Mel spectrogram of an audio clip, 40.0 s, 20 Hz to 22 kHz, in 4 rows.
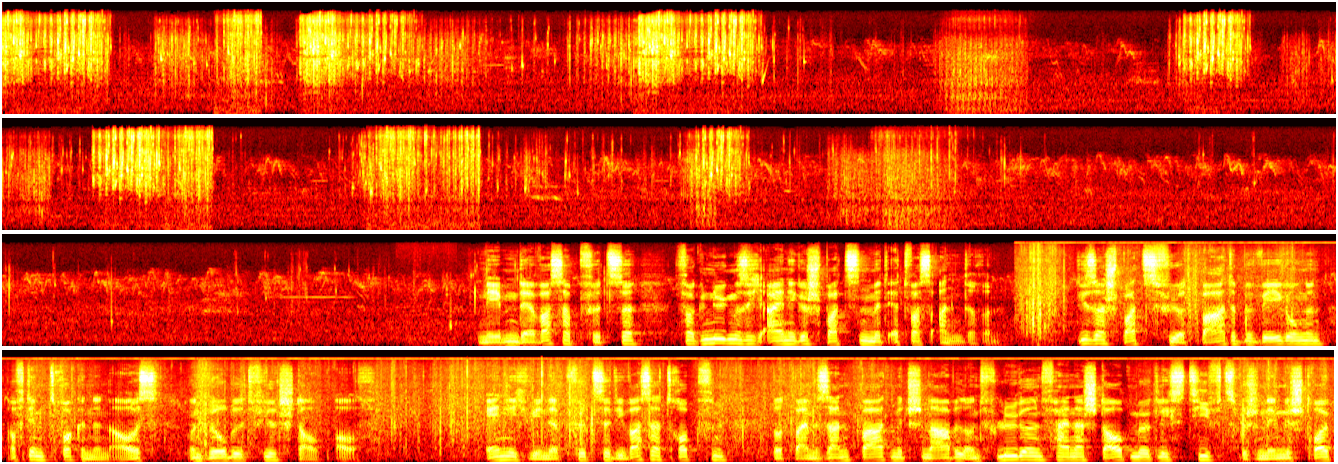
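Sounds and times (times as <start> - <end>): bird splashing in puddle: 0.0 - 6.2, 8.7 - 11.6, 12.5 - 17.6, 27.6 - 40.0.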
